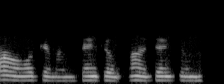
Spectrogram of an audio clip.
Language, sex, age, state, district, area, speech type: Tamil, female, 18-30, Tamil Nadu, Chennai, urban, conversation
